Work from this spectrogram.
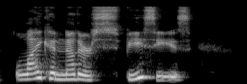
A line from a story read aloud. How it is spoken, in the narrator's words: Kevin exclaimed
